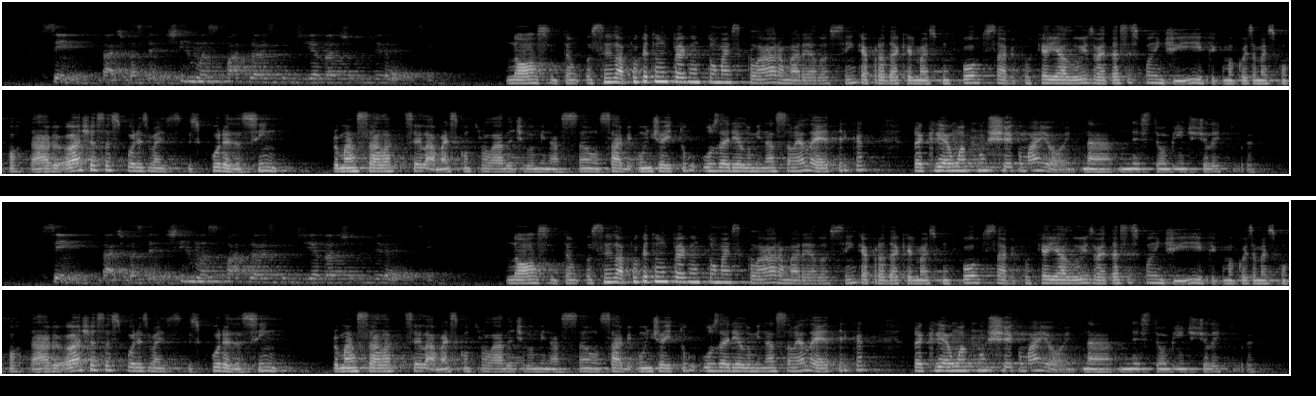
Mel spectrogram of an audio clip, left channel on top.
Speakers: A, on the right; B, on the left.
A: Sim, bate bastante. <laughs> Umas quatro horas por dia bate luz direta, assim.
B: Nossa, então, sei lá, por que tu não pega um tom mais claro, amarelo, assim, que é pra dar aquele mais conforto, sabe? Porque aí a luz vai até se expandir, fica uma coisa mais confortável. Eu acho essas cores mais escuras, assim, pra uma sala,
A: Hum.
B: sei lá, mais controlada de iluminação, sabe? Onde aí tu usaria iluminação elétrica pra criar
A: Uhum.
B: um aconchego maior na, nesse teu ambiente de leitura.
